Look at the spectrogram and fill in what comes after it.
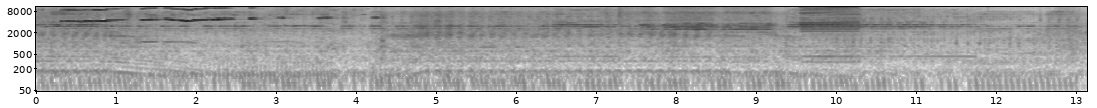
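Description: Motor vehicle engines running close by, with a steady low rumble. A short vehicle horn blast sounds about ten seconds in, and thin high squealing tones come in the first couple of seconds.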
